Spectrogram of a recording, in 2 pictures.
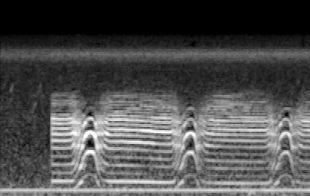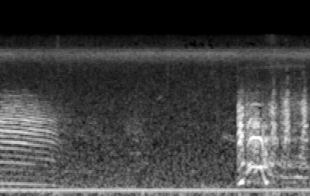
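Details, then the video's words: Male barasingha, or swamp deer, calling out to receptive females in heat: three harmonic, bugle-like calls, each with short arching swoops, over about three seconds, then a brief fourth call after a pause, above a steady low hum. "Male Barasingha calls out to receptive females in heat"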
